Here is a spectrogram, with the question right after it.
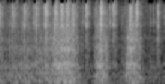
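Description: Sewing machine running in short bursts while a quilter takes a couple of stitches and back tacks at a pinned intersection, a steady mechanical whir rising and falling across the clip.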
